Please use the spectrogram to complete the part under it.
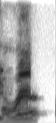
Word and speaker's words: Morant: And the number two pick behind Zion, if you recall, was Ja Morant. Durant, wait. – Morant, okay.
